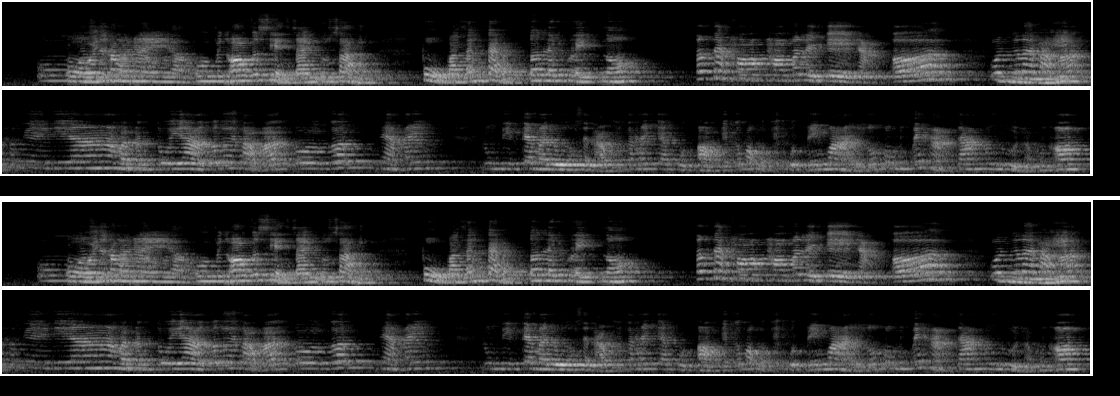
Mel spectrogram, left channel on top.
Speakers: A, on the right; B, on the left.
A: โอ้อ้วนเสียใจมากเลยคุณ
B: โอ้ยทำไงอ่ะโอ้เป็นอ้อก็เสียใจอุตส่าห์แบบปลูกมาตั้งแต่แบบต้นเล็กๆเนาะ
A: ตั้งแต่เพาะเพาะเมล็ดเองอ่ะเอออ้วนก็เลยแบบว่าทำยังไงดีอ่ะแบบมันตุยอ่ะก็เลยแบบว่าเออก็เนี่ยให้
B: อุ้ย
A: ลุงติ๊บแกมาดูเสร็จแล้วก็จะให้แกขุดออกแกก็บอกว่าแกขุดไม่ไหวก็คงต้องไปหาจ้างคนอื่นอ่ะคุณอ้อ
